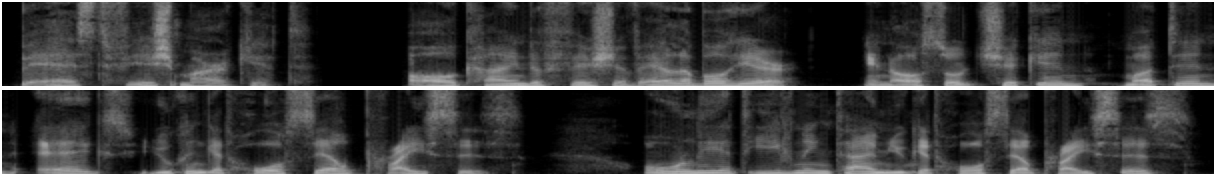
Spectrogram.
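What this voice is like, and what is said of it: Put-on Indian accent. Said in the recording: “I know I said I'd fight the urge to attempt an Indian accent. I think that's what that was. Anyway, I guess I lost the battle there.”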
